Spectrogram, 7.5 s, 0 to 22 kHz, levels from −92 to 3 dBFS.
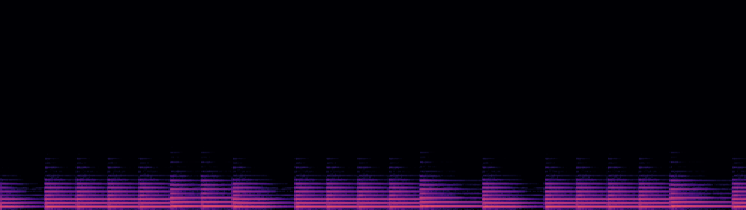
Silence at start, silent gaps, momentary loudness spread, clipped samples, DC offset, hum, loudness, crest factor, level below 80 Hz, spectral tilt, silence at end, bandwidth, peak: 0 s; none; 5 LU; under 0.1%; under 0.1%; none; -37 LUFS; 12 dB; -74 dBFS; -6.5 dB/octave; 0 s; 4.8 kHz; -26 dBFS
